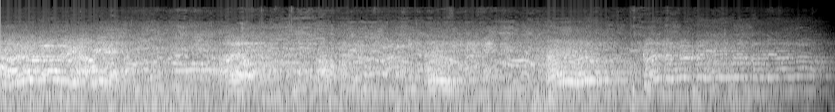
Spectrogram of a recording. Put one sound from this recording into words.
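A large outdoor crowd shouts and cheers loudly.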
